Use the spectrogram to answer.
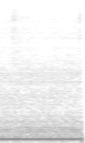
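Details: During airway secretion aspiration practice in a lab, a patient is suctioned with rotating catheter movements and intermittent pressure release; a suction machine gives a steady, even low motor hum.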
